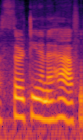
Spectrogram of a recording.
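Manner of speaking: normal talking voice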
